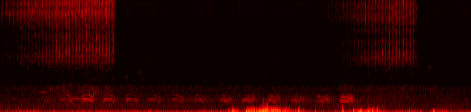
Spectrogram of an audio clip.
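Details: A Nakiinago grasshopper in mountain grassland stridulates, rubbing its forewing veins against its hind femur, giving two hissing, very high buzzes of about two seconds each, with a bird calling behind.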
